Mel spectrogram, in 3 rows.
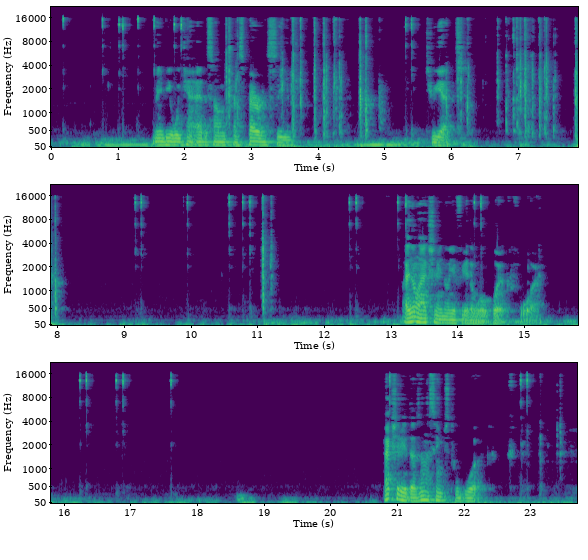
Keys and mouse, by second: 0.3 middle click, 1.1 click, 1.3 click, 1.9 click, 2.7 ctrl+a, 6.2 ctrl+a, 10.1-10.8 drag, 11.1 n, 13.1-14.5 drag, 16.3 click, 17.6-20.9 drag, 23.3 n.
